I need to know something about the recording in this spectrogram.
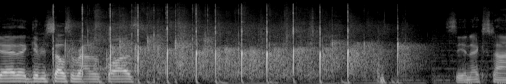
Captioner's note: group applauds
